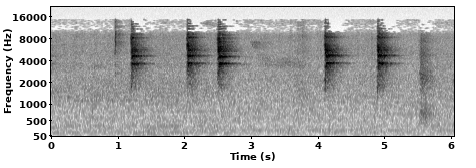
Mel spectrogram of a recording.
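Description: A small bird calling with short, sharp, high chirps, about six at irregular intervals.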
